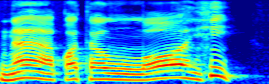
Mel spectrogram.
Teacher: И надо обращать внимание, чтобы огласовка касра в последней букве слова Аллах произносилась четко, ясно и до конца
